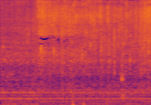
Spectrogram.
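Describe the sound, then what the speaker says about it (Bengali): Thick pieces of katla fish fry in hot oil, a dense, bright, continuous crackling sizzle heard up close, with a soft knock partway through and no one talking. "কাতলা মাছ ভাজতে একটু টাইমই লাগে"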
